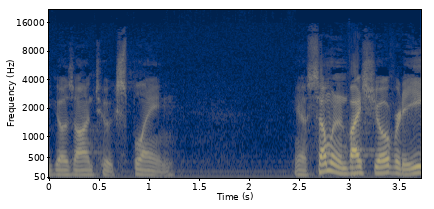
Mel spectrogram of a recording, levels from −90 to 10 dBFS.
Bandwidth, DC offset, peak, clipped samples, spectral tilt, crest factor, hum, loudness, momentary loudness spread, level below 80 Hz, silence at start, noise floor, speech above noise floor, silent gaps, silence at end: 17 kHz; under 0.1%; -6 dBFS; under 0.1%; -5.5 dB/octave; 22 dB; none; -26 LUFS; 15 LU; -58 dBFS; 0 s; -56 dBFS; 31 dB; none; 0 s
